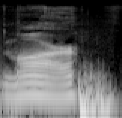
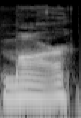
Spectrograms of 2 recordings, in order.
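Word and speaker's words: Meagher: This is a book from a few years ago by Robert Marr, spelled out meager, but pronounced Marr in good Irish pronunciation, probably addresses this the best, that certain kinds of wars create more moral injury.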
